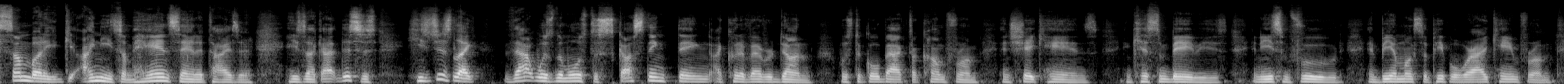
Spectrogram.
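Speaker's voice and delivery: ordinary talk, nothing marked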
